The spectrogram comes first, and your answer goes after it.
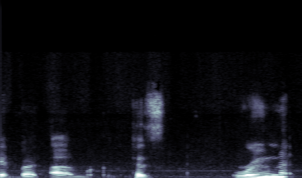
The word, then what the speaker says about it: Rune: I can spell it better than I can say it, but because Rune, I think is how it's pronounced, RUNE.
